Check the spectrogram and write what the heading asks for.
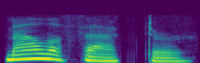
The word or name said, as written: malefactor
